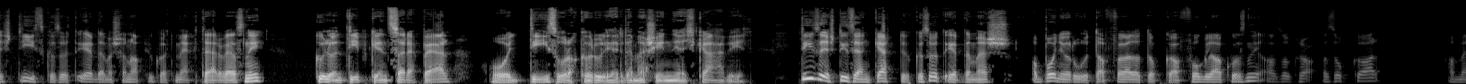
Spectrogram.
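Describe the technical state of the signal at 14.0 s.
At 14.0 s the signal is intact, with only the room's own background noise present as part of the recording.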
